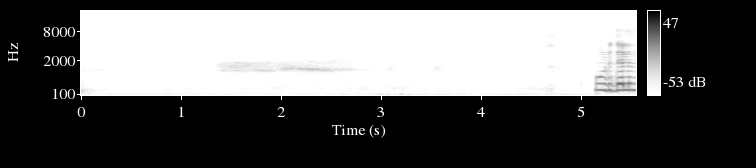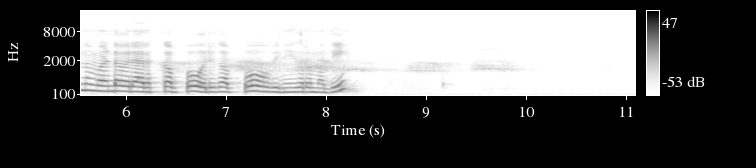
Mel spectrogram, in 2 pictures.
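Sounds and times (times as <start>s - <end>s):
faint short bird calls: 1.4s - 3.7s, 8.3s - 10.2s.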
